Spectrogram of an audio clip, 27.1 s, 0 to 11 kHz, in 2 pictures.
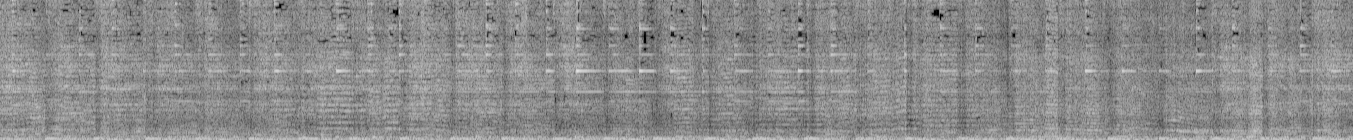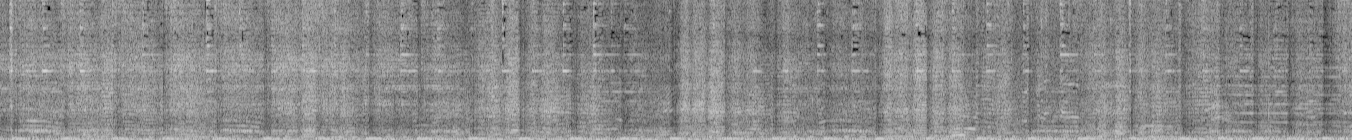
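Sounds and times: brass band playing: 0:00.0 - 0:27.0
drum beat: 0:00.0 - 0:27.0.

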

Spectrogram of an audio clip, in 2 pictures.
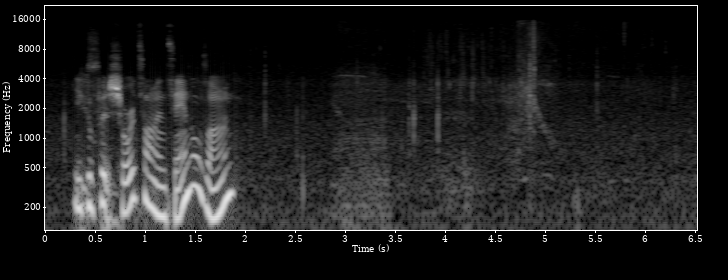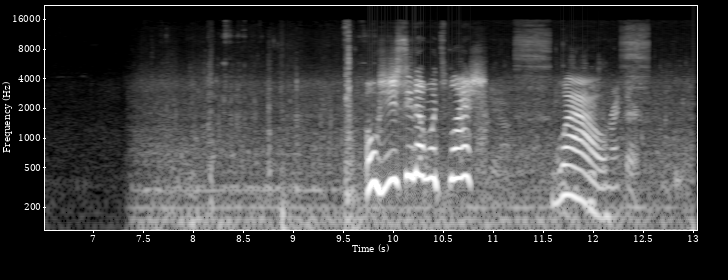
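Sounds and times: faint ticks: 0:03.4 - 0:05.7
outboard motor humming: 0:07.4 - 0:13.0.

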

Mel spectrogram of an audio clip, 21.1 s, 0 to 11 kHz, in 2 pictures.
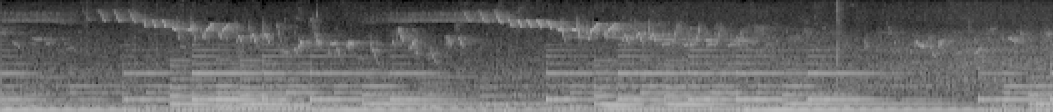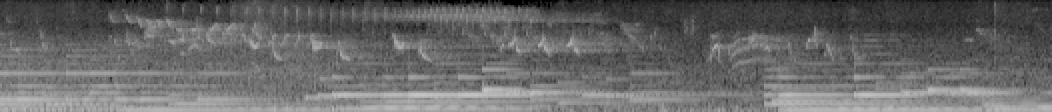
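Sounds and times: calm sustained chord music: 0:00.0 - 0:21.0
small birds chirping: 0:00.0 - 0:21.0.

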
